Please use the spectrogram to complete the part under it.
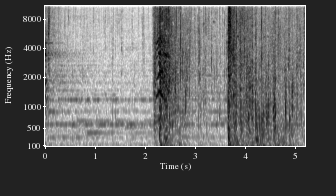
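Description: A destroyed object crashing down in Baldur's Gate 3, two sudden loud impacts with a shattering, thudding break, each followed by a short rumble of debris.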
